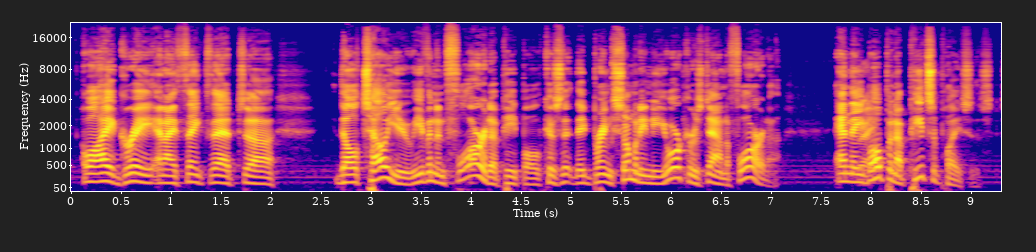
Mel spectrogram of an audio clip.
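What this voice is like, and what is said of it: New York accent. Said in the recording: “my New York accent,”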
